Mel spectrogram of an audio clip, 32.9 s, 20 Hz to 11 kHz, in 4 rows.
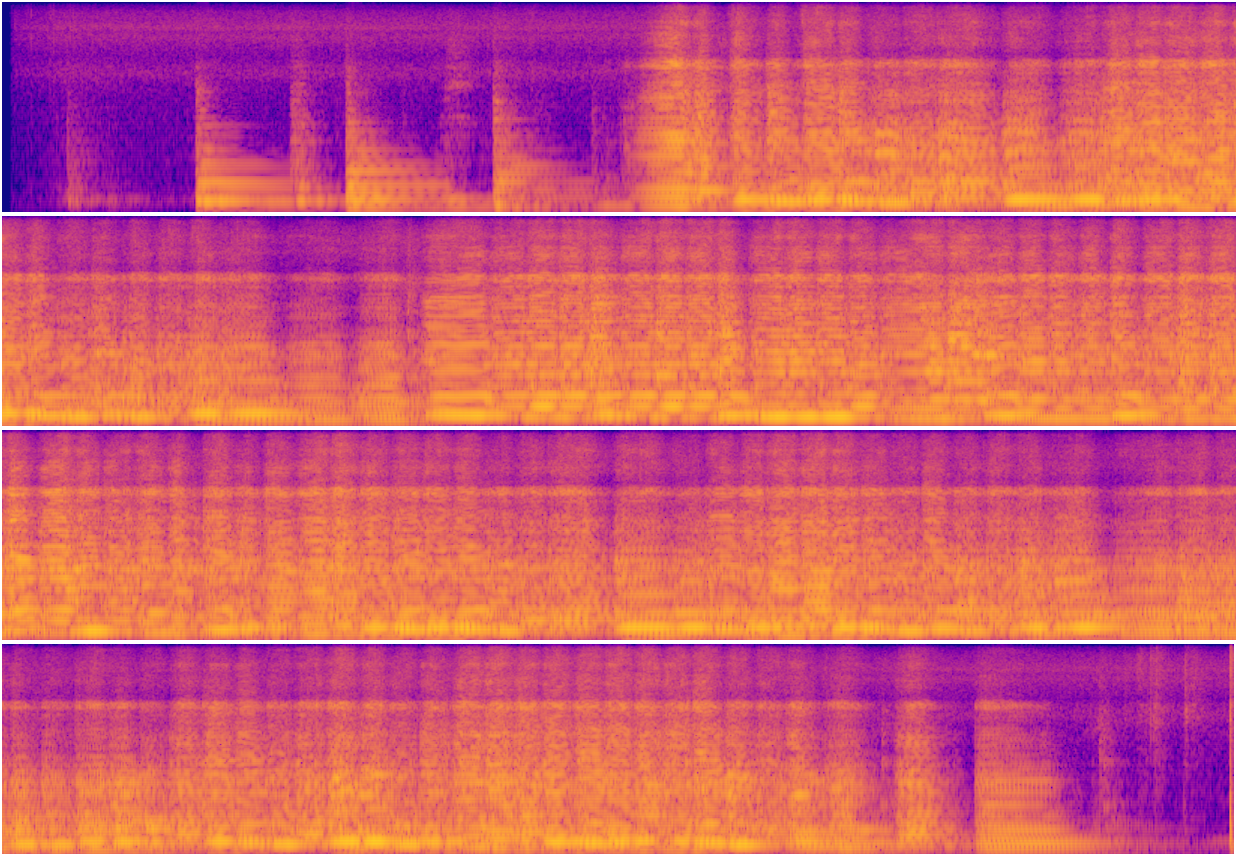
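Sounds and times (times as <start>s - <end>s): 
double bass playing a polka: 0.5s - 32.2s.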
